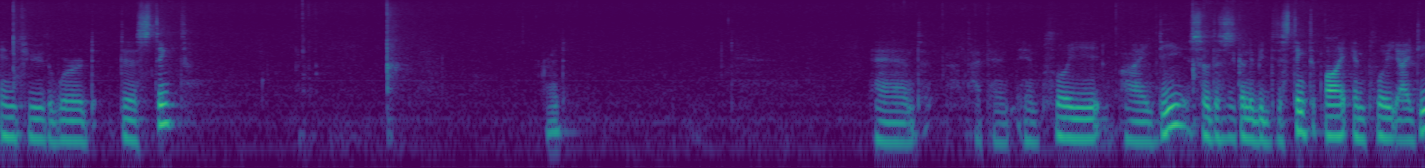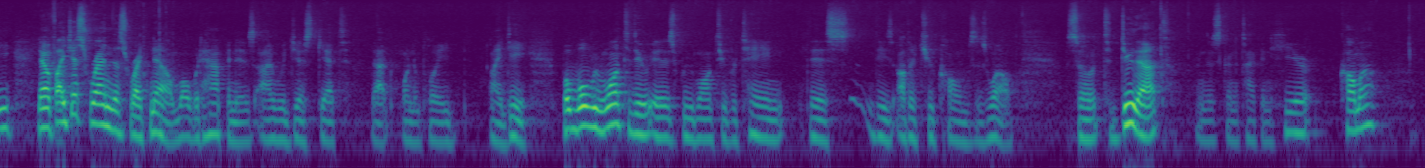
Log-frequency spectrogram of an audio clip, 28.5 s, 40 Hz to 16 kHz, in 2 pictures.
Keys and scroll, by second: 12.0 Tab, 15.6 ctrl+Return.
